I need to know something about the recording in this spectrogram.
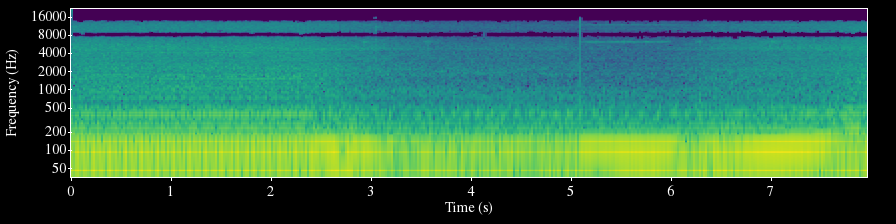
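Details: Chevrolet Tahoe at idle during oil pressure check, tester showing just under 60 psi while the dash gauge reads 45: deep, even rumble with gentle swells, no ticking or knocking; normal idle, gauge suspected inaccurate.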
